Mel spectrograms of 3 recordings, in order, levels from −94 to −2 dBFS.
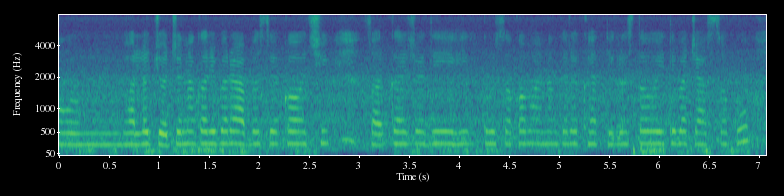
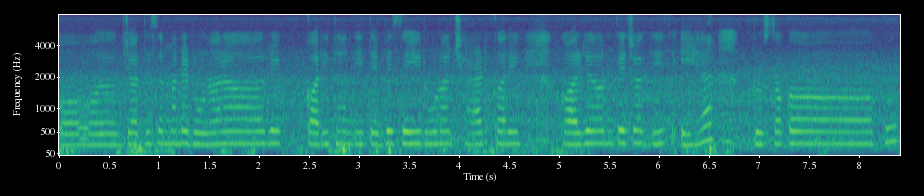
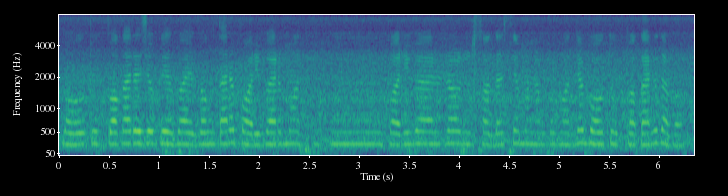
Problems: none marked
